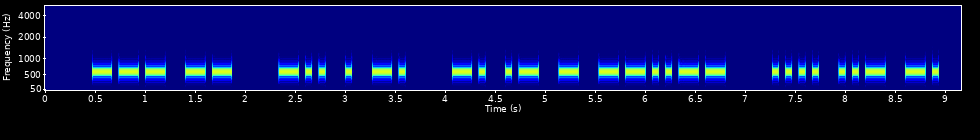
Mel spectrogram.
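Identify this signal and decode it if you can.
Morse code, heard as a keyed tone, about 18 wpm, 600 Hz. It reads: OM DEN NAT, HUN
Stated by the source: Slow (QRS) Morse practice at 18 wpm, CW med Gnister.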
